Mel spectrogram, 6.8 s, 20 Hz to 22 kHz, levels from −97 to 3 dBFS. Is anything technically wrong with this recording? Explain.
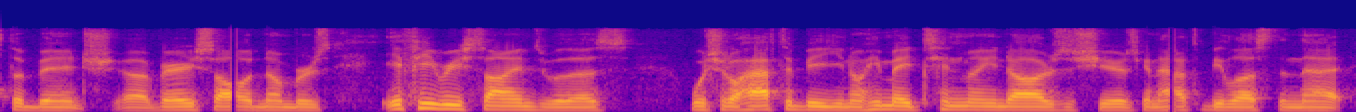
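Yes. There is packet loss on an ADPCM call, just after "the bench uh very" at 1.15 to 1.22 s and again at 5.84 to 5.90 s. Each time about 30 ms of the G.722 wideband stream, a few packets' worth, is dropped and filled with silence. The decoder's adaptive predictor and step size lose sync with the sender, so the sound returns slightly distorted before it settles. The waveform shows a flat, hard-edged gap, and the spectrogram shows a vertical blank stripe.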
